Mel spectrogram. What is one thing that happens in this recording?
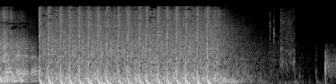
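Rapid gunfire rings out loudly.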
